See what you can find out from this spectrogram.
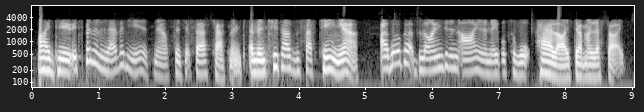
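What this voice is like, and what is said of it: British accent. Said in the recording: “when you wake up, you have a British accent.”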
